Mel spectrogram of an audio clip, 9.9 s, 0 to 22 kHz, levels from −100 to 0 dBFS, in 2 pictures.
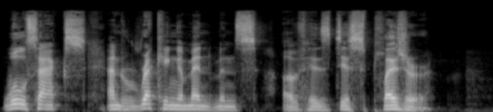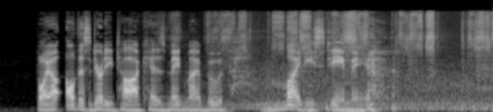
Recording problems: household noises; loud; from 7 s on; 4 dB below the speech
uneven, jittery; strongly; from 0.5 to 9 s

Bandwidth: 14.5 kHz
